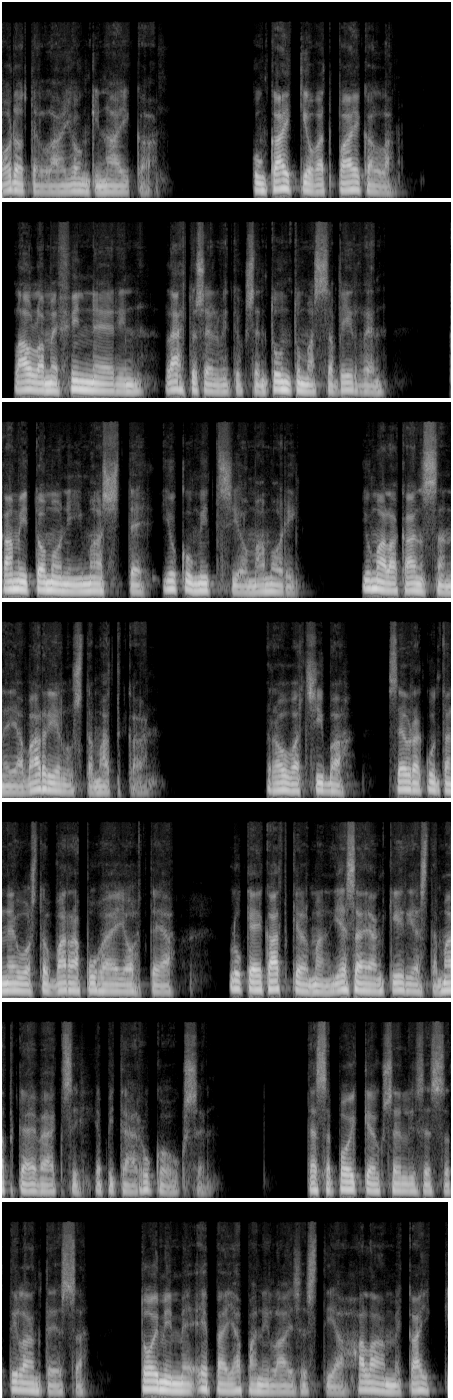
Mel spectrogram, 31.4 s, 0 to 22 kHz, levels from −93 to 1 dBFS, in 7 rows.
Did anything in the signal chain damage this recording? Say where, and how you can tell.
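No, nothing audible in this speech points to damage at any stage of the chain.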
